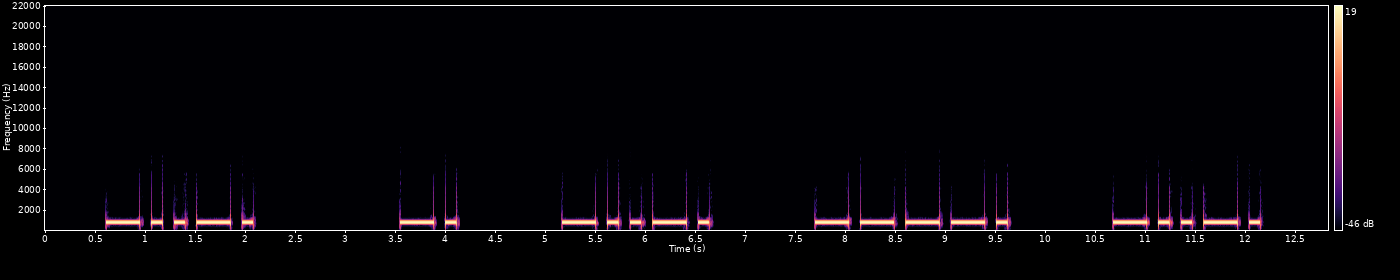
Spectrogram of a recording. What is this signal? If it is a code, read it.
Morse code, heard as a keyed tone, about 10 wpm, spaced as for 6 wpm, 800 Hz. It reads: /N/9/
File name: LEZIONI / 10 SIGNS / 10A SLASH ws 10wpm 4121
